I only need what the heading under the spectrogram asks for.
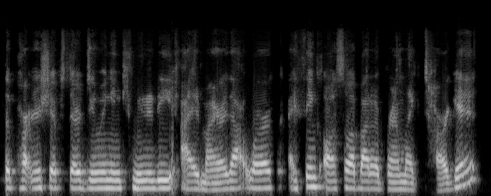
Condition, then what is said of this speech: No condition.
